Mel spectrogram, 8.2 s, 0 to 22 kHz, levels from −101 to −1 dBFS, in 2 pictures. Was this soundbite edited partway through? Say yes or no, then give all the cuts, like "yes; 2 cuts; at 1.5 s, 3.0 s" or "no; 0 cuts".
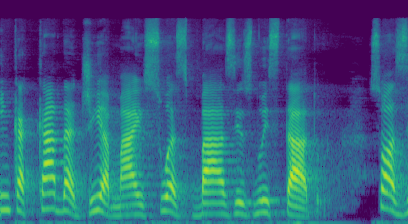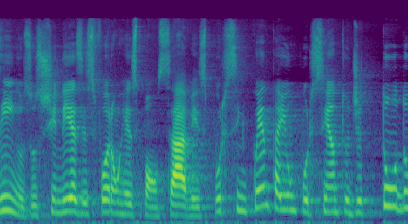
no; 0 cuts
